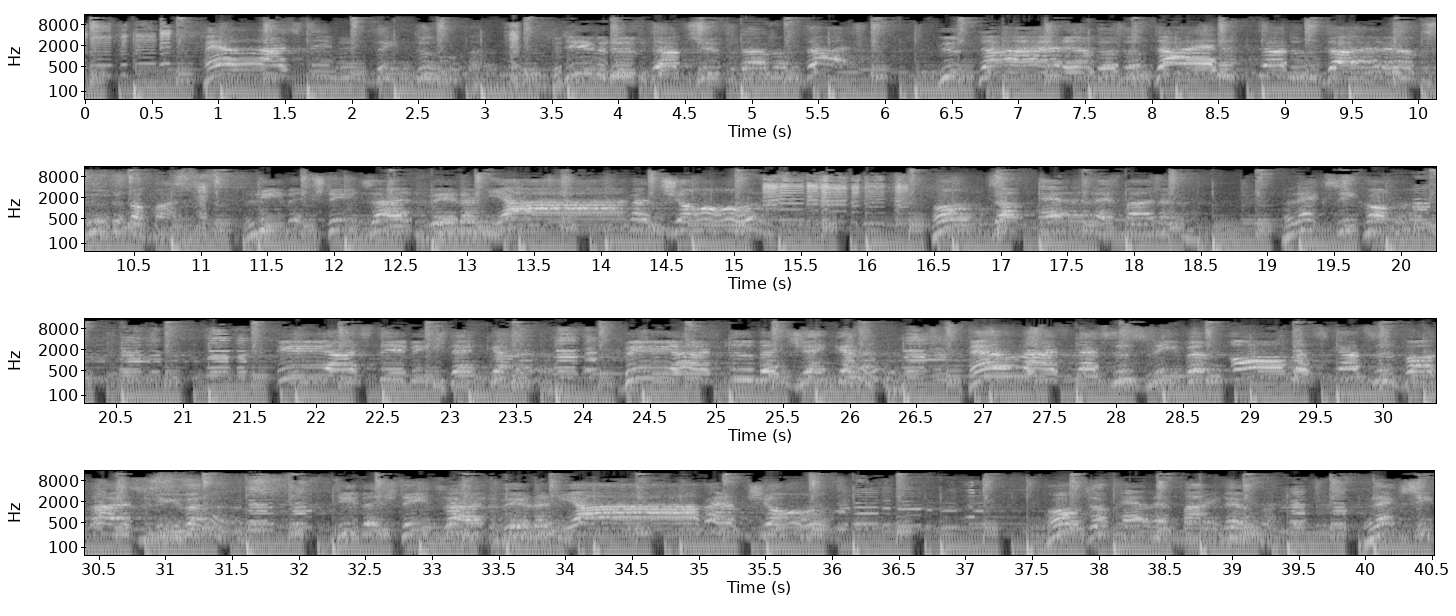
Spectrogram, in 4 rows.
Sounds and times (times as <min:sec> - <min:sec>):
Blues: 0:00.0 - 0:40.5
Exciting music: 0:00.0 - 0:40.5
Rhythm and blues: 0:00.0 - 0:40.5.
